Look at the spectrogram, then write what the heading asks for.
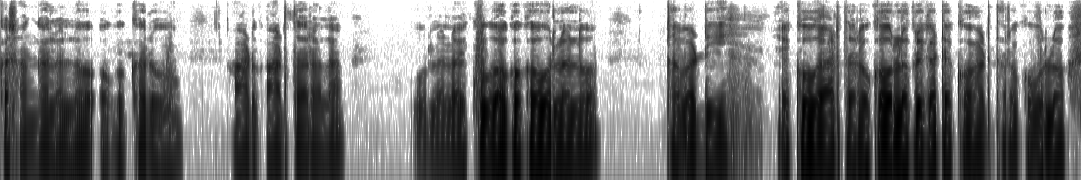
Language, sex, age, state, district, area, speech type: Telugu, male, 18-30, Telangana, Sangareddy, urban, spontaneous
